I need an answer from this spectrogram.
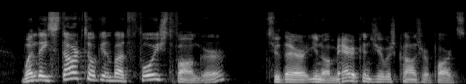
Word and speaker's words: Feuchtwanger: or immigrated to the United States, when they start talking about Feuchtwanger to their, American Jewish counterparts, to Israeli Jews, and the response is, who?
